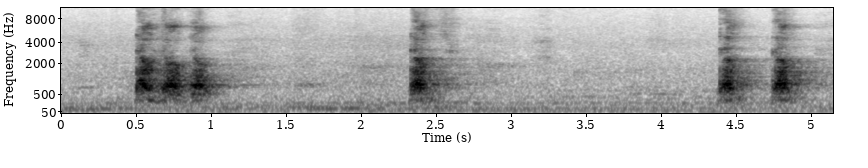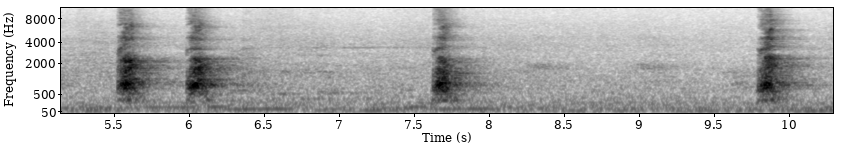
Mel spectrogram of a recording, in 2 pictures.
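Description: A pug gives short, sharp barks, some in quick pairs, spaced irregularly.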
